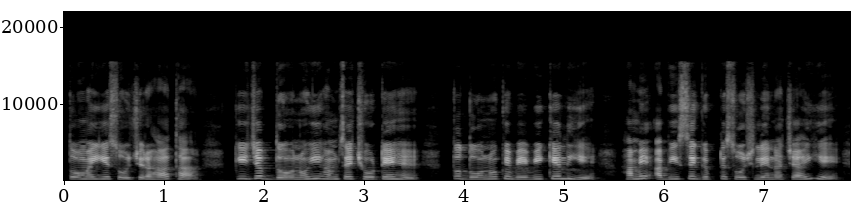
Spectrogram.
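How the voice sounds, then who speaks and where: A woman storyteller voicing a playful, teasing young husband in a low, soft voice. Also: a little slow.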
